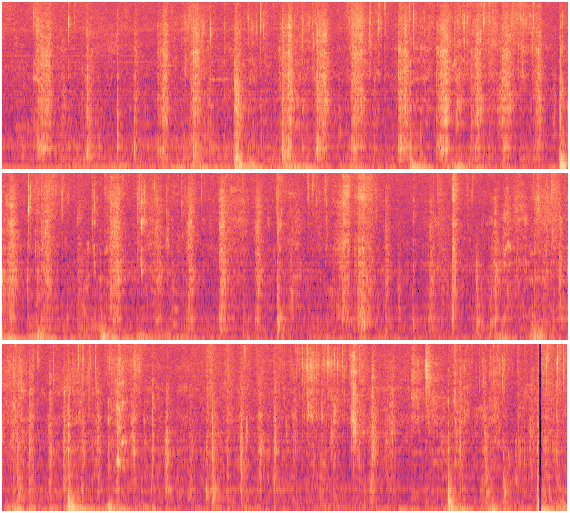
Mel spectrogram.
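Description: Close-miked eating sounds: a bite, then wet chewing and mouth clicks, mixed with the squelch of a hand kneading rice and curry on a plate. Irregular clicks and crackles throughout, with a few soft low thumps.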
